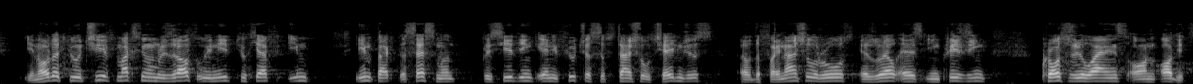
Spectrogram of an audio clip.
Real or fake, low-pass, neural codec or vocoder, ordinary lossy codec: fake; 7.2 kHz; codec, 16 kHz, 8 kbps, FreqCodec, larger model; none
